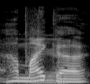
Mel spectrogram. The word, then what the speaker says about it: jamaica: like with everybody there hamikah is how you say it in Spanish that's Jamaica what do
